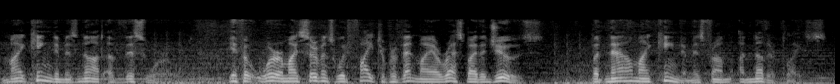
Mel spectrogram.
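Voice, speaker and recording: An actor playing a solemn, resolute prophet on trial in a scripture audio drama, earnest and measured. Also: male voice, mid-range voice, expressive, close to an everyday voice. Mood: calm challenge. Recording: music behind the voice.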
